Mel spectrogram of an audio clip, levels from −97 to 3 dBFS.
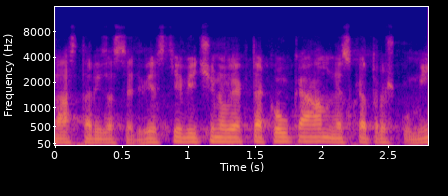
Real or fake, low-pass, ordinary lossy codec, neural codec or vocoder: fake; 7.2 kHz; Opus, 24 kbps; codec, 16 kHz, 8 kbps, FreqCodec, smaller model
